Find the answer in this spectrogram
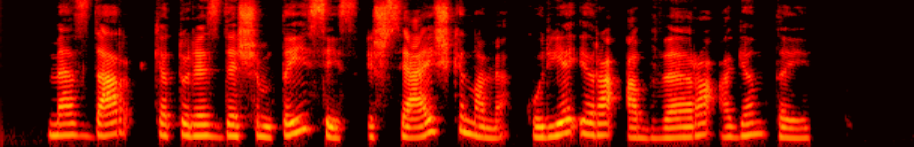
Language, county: Lithuanian, Kaunas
